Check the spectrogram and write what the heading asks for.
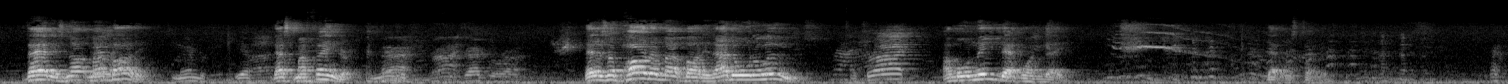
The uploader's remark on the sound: Live from Still Water Baptist Church.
